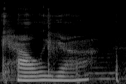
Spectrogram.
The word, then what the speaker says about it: Kalia: Then we have Kalia. So it's like Talia, only it's with a C. So Kalia.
